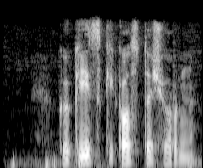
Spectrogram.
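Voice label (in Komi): "кык изки костӧ сюрны", Komi, male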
